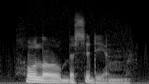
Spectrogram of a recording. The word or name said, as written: holobasidium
